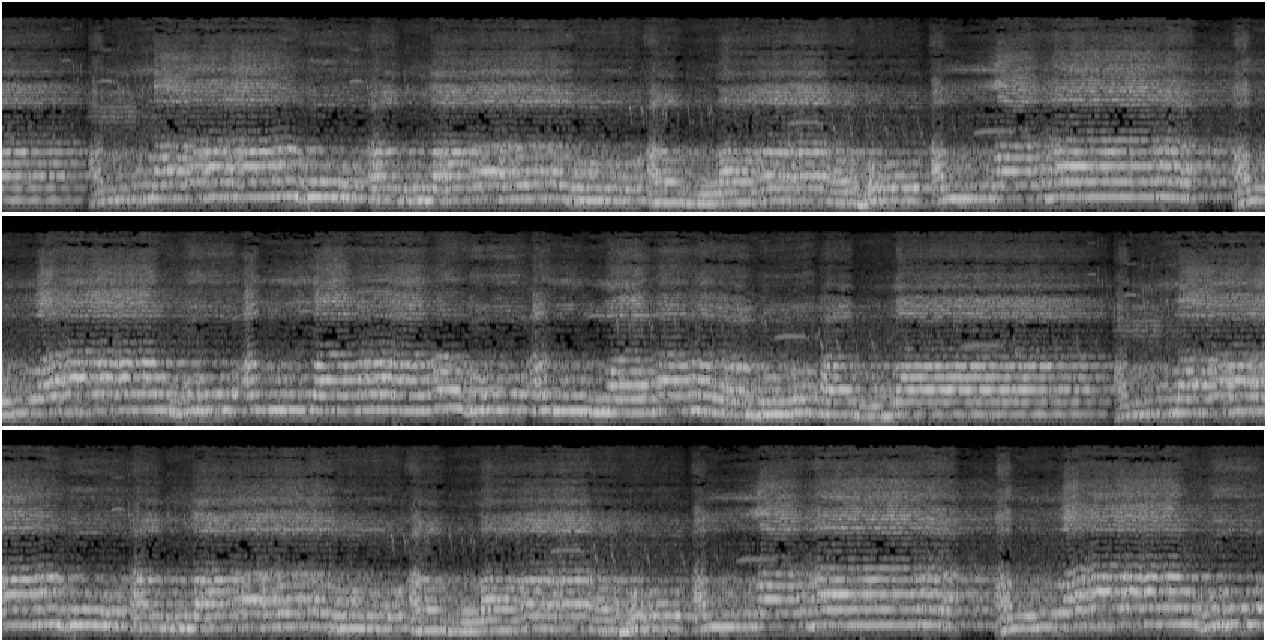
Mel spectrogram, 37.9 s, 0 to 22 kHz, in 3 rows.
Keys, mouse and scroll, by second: 0.2 click, 0.9-1.8 alt+drag, 2.8-3.5 drag, 6.1 alt+scroll down 1, 7.1 click, 7.8 alt+scroll up 1, 8.3 alt+scroll up 1, 11.2 alt+scroll down 1, 11.9 alt+scroll up 1, 12.2 click, 15.7-16.5 click, 16.6-17.4 drag, 18.8-19.1 scroll down 2, 19.5 click, 20.0 alt+scroll up 1, 20.8 space, 20.9 click, 21.6-22.0 alt+scroll up 2, 22.0 click, 23.4-29.3 drag, 27.5-28.7 drag, 29.7-31.1 drag, 32.7-34.6 drag, 36.6-37.8 drag.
